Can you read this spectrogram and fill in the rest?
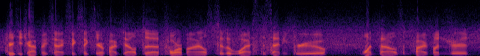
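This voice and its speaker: Male pilot on headset, lowish voice, rapid clipped position calls, clear cockpit drone behind. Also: fairly even intonation. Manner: clipped phraseology. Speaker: private pilot. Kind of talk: radio position calls and readbacks to air traffic control. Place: small airplane cockpit. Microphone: aviation headset. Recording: noisy cockpit radio with engine drone.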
